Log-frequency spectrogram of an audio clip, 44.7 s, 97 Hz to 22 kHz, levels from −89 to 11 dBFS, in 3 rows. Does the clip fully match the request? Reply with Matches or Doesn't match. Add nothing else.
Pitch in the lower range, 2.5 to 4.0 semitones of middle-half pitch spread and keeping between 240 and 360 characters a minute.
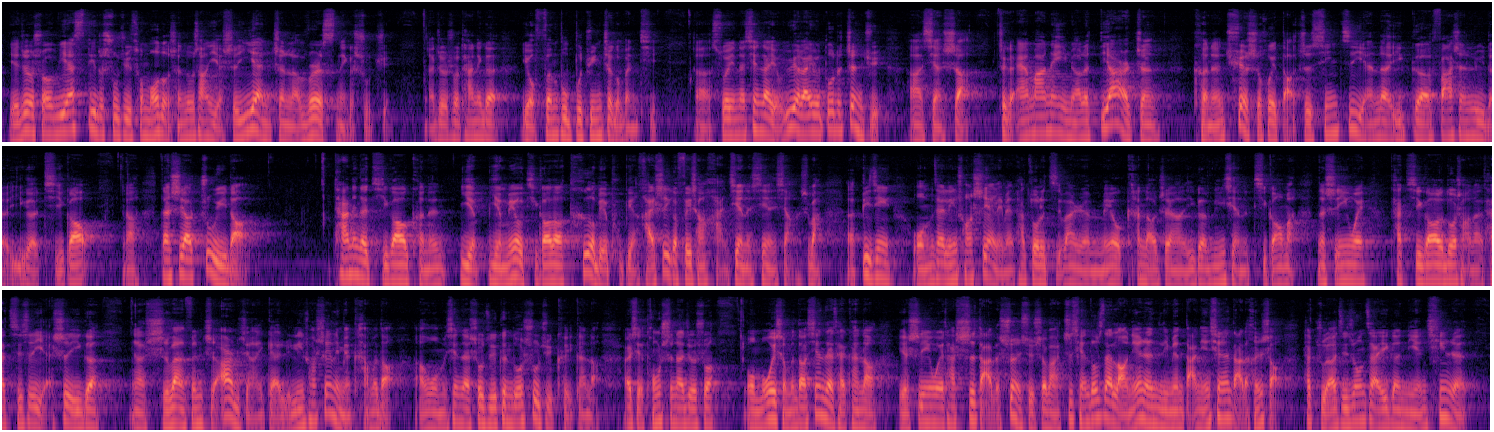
Doesn't match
